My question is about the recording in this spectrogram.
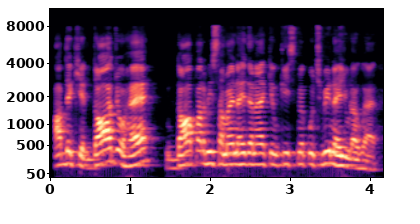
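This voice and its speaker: A man teaching how to read and memorize Vedic mantras, explaining patiently and chanting the syllables slowly and drawn out. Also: high voice, animated, fairly bright tone. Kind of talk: recitation lesson.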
